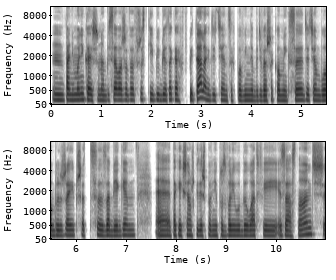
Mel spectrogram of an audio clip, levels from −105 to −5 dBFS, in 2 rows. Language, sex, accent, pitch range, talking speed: Polish, female, native, 175-210 Hz, 145 wpm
